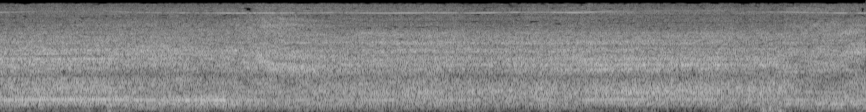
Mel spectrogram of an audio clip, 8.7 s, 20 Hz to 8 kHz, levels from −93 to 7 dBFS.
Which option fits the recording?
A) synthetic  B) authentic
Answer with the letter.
B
